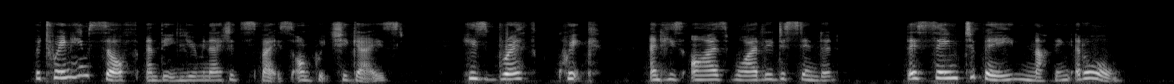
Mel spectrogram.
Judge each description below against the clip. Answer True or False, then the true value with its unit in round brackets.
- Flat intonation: False (5.5 semitones)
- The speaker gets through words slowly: True (130 wpm)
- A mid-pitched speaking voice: False (215 Hz)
